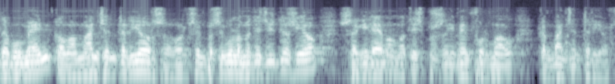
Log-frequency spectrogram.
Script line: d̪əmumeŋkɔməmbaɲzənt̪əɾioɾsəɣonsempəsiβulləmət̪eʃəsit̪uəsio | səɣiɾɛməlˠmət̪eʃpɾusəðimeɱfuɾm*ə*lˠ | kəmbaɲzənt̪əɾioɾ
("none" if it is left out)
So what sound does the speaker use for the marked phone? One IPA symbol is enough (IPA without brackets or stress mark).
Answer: a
